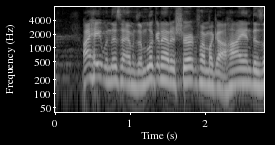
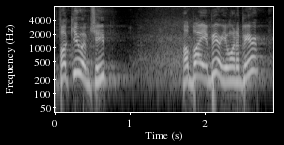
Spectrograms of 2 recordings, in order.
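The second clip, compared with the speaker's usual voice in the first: loud defensive offer; 2 semitones higher, 4 dB louder, faster than usual. Acted.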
